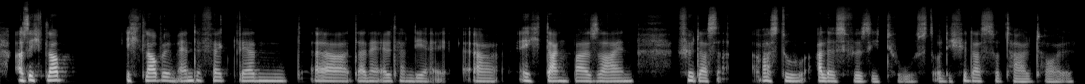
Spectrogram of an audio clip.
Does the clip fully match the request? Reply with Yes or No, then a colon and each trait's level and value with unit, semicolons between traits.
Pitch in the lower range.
No: medium, 155 Hz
